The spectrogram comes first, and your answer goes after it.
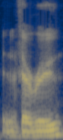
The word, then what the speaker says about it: Verreaux: Like I've recently been contacted by a guy called Ed Vereux. It's spelled Verreaux.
